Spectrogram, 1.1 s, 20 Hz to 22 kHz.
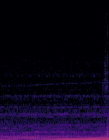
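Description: A car in Forza Motorsport 6 accelerates with a steady engine drone rising gradually in pitch and loudness, fairly quiet and continuous, with no voices.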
